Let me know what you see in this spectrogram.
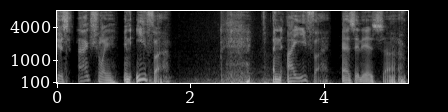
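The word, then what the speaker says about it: ephah: this IFA which is actually an IFA an aifa as it is uh pronounced is a most people say basket right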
